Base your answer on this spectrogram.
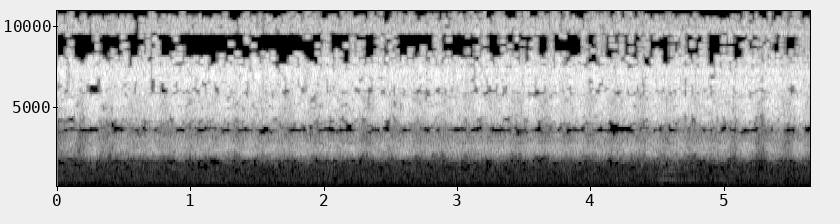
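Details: Provence cicadas in summer: an unbroken, piercing, high-pitched buzz from many insects together, gently wavering and throbbing, steady loudness and nothing else audible.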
